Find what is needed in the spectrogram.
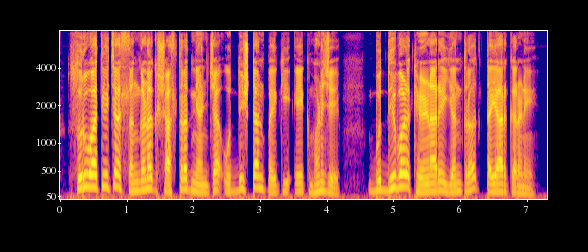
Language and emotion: Marathi, neutral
